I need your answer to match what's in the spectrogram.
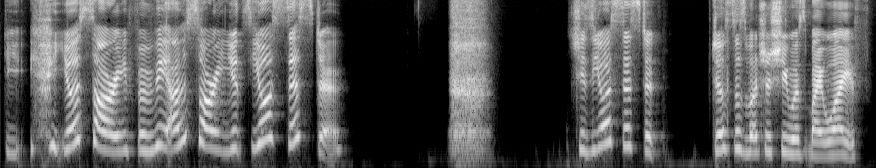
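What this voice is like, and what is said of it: Crying, emotional voice. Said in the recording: “when I'm crying ... You're emotional”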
